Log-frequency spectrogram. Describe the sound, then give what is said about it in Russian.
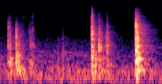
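Soft knocks and thuds of a label printer being moved on a desk, quiet overall. Short clusters of quick taps are followed by one sharper single knock near the end. “Она переставляет машинку для печати ярлыков с одного места на другое.”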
